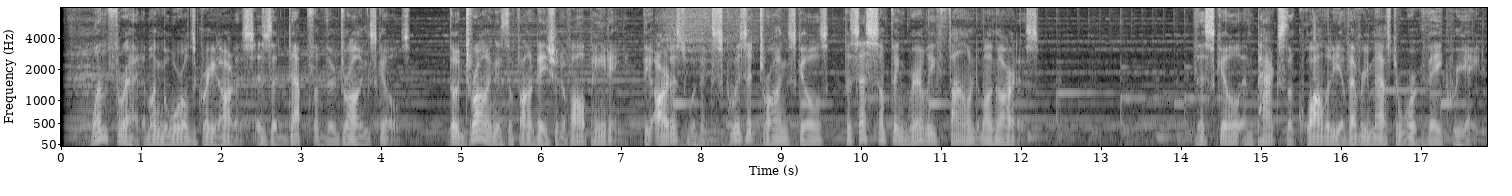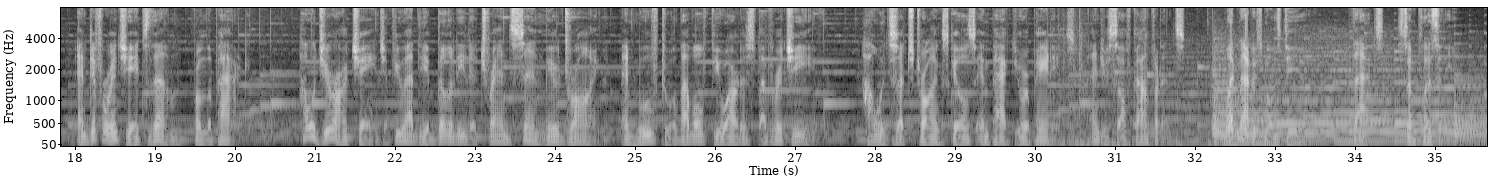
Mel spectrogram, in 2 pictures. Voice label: Explainer Internet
